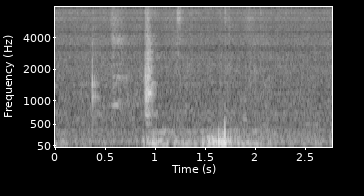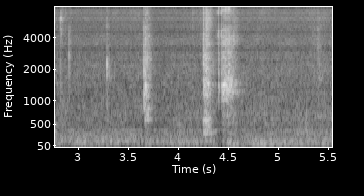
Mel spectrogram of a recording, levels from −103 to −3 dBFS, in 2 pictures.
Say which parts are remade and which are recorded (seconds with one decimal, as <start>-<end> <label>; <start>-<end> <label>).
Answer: 0.0-5.5 remade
